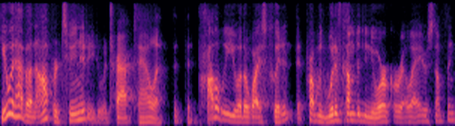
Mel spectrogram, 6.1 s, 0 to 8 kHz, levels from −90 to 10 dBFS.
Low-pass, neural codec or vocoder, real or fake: 7.2 kHz; codec, 16 kHz in and 24 kHz out, 0.9 kbps, LongCat-Audio-Codec, fine tuned four codebook decoder; fake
